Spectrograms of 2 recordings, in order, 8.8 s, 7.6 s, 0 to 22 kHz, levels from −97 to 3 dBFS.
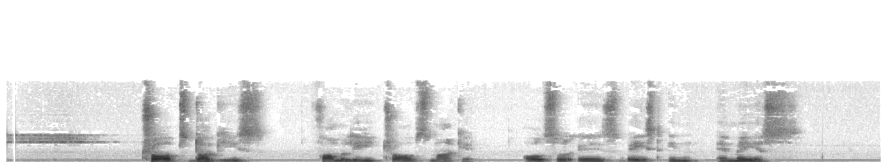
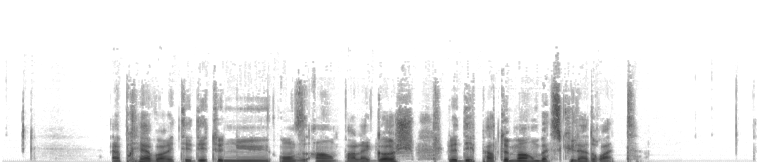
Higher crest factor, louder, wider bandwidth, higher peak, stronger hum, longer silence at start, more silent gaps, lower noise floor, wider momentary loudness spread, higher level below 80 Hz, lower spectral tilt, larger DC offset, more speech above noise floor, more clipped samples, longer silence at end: about the same, 24 dB vs 22 dB; about the same, -28 LUFS vs -26 LUFS; about the same, 11.5 kHz vs 11.5 kHz; about the same, -4 dBFS vs -6 dBFS; second, none vs 50 Hz at -50 dBFS; second, 0.1 s vs 1.15 s; neither; second, -60 dBFS vs -84 dBFS; first, 18 LU vs 10 LU; second, -76 dBFS vs -62 dBFS; about the same, -5 dB/octave vs -5 dB/octave; neither; second, 33 dB vs 58 dB; neither; second, 0.9 s vs 1.2 s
